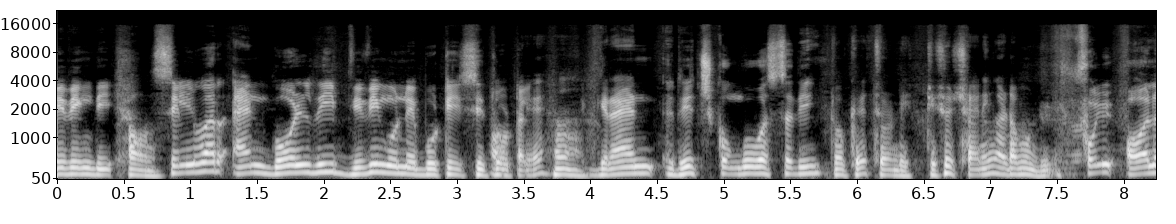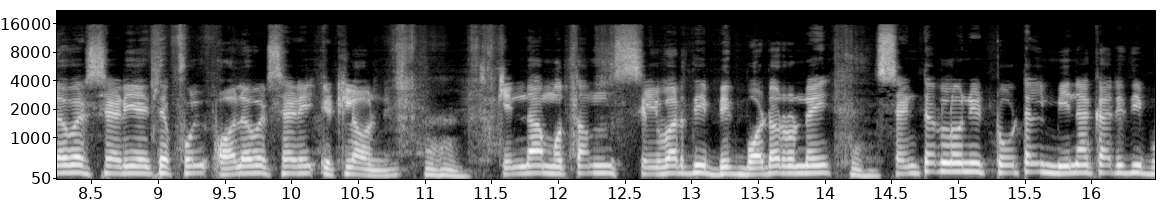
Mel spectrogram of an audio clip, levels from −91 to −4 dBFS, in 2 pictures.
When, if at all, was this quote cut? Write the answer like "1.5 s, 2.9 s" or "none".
4.0 s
